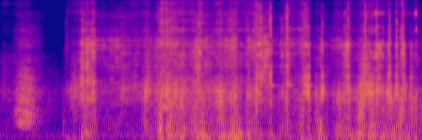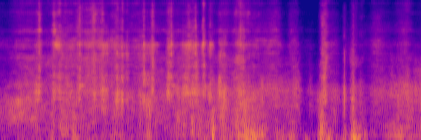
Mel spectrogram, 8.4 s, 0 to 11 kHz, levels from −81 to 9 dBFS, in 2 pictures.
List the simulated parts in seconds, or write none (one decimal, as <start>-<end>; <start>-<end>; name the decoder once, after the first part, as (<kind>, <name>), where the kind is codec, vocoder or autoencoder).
0.0-8.4 (vocoder, Vocos)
